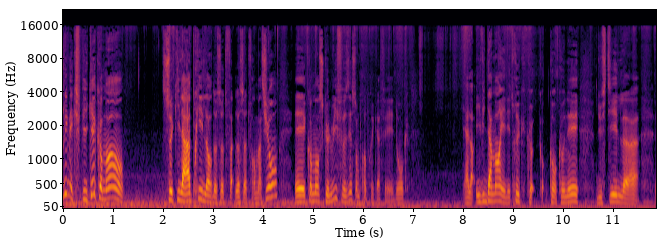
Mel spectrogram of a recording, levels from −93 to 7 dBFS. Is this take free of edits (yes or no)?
yes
